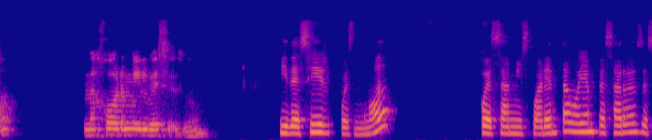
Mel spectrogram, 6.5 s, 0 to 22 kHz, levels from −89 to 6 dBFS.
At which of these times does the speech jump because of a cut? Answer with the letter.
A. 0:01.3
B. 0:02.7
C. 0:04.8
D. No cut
B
